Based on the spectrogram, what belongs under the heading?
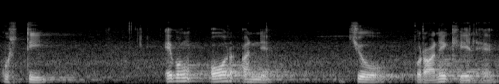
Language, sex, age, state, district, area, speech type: Hindi, male, 30-45, Madhya Pradesh, Hoshangabad, rural, spontaneous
